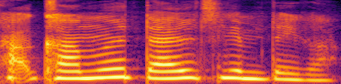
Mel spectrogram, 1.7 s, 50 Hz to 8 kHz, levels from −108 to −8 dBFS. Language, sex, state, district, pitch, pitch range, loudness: Wancho, female, Arunachal Pradesh, Longding, 255 Hz, 240-275 Hz, -12 LUFS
